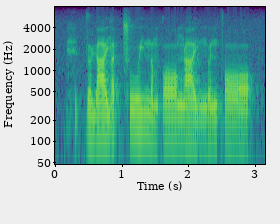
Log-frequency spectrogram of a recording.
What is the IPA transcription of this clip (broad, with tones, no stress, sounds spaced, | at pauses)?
h ɪ˧ k̚ t̪ ɵ˨ ɥ aː˧ j ɐ˨ t̚ t͡sʰ uː˥ j n̪ ɐ˨˩ m k ɔː˧ ŋ aː˨ j ŋ ɵ˨˥ n t̪ʰ ɔː˨˩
